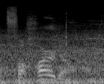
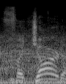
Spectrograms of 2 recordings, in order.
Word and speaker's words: Fajardo: Now many would pronounce his last name Farardo. He pronounces it Fajardo.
